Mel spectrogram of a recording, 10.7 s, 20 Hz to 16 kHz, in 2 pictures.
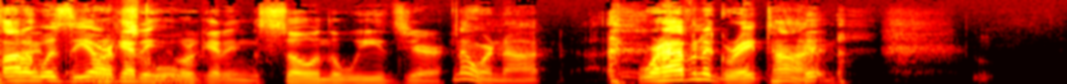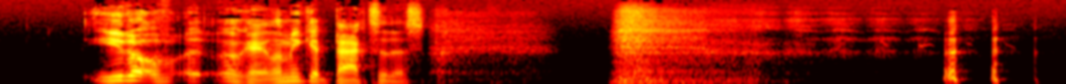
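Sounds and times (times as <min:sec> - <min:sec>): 
speech: 0:00.0 - 0:04.6, 0:05.8 - 0:07.7, 0:10.0 - 0:10.3
deep breath drawn by a speaker: 0:04.4 - 0:05.0, 0:07.5 - 0:09.1.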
